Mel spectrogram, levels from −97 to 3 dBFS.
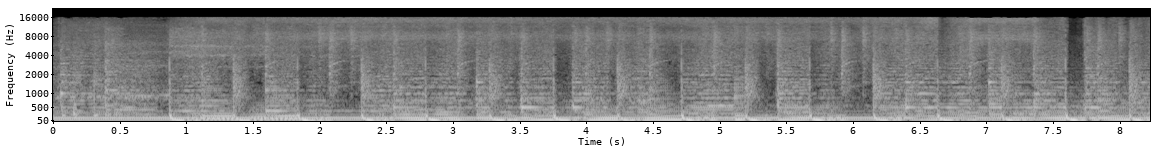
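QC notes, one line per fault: Throughout, mains hum: a steady low tone at 60 Hz sits under the audio, strong enough to rival it at only a few decibels below the program. Power-line current is leaking into the signal path, as from a ground loop or a nearby transformer. Unlike rumble or wind noise, the pitch never drifts and the level never swells. The tone stays fixed at the line frequency, with some low harmonics stacked above it.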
